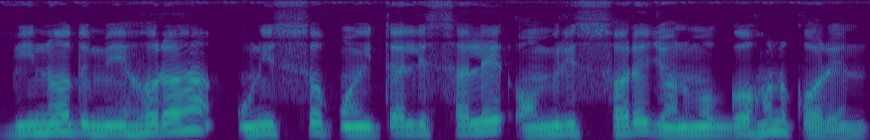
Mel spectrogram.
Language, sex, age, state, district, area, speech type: Bengali, male, 30-45, West Bengal, Nadia, urban, read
